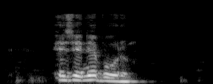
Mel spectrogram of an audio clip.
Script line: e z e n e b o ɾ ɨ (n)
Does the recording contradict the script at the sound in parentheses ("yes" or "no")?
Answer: yes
